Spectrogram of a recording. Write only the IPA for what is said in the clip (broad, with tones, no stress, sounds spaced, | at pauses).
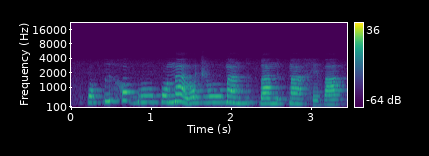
p ɔ˨ k͡p ɨ˧ h ɔ˦˨ ɡ͡b oː˧ p ɔ˧ n a˦˨ l ɔ˧ d͡ʒ oː˧ ɓ ã˧ ɡ͡b ɨ˧ ɡ͡b a˧ n ɨ˨ k͡p ã˨ h e˨ p a˦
